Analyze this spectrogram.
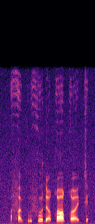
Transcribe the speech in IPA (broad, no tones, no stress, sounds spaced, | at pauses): f a̰ kʷ ḭ f u ɗ ḛ qʷ a qʷ ḛ k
